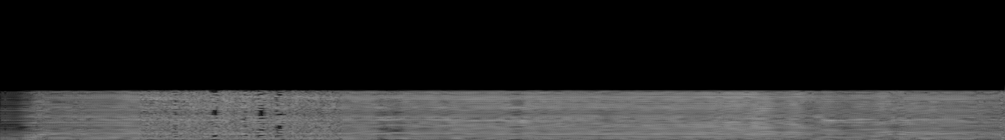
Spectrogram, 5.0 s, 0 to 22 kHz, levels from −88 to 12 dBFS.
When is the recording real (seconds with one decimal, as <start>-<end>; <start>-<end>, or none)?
0.7-1.7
